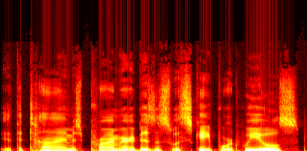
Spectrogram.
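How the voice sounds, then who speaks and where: Deep-voiced male podcast host, dry close sound. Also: big pitch swings, normal speed, smooth, dry recording. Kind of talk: casual podcast introduction monologue.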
